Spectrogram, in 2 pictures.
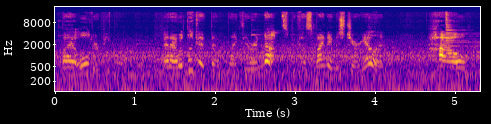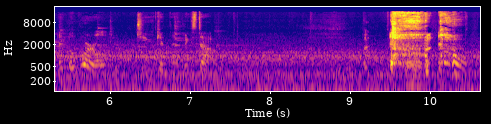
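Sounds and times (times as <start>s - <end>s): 
steady low hum: 0.0s - 10.6s
speech: 1.6s - 7.5s, 9.7s - 10.6s
rough raspy coughs: 9.5s - 10.5s.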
